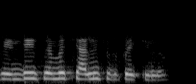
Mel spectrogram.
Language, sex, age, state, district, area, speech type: Hindi, female, 18-30, Uttar Pradesh, Sonbhadra, rural, conversation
